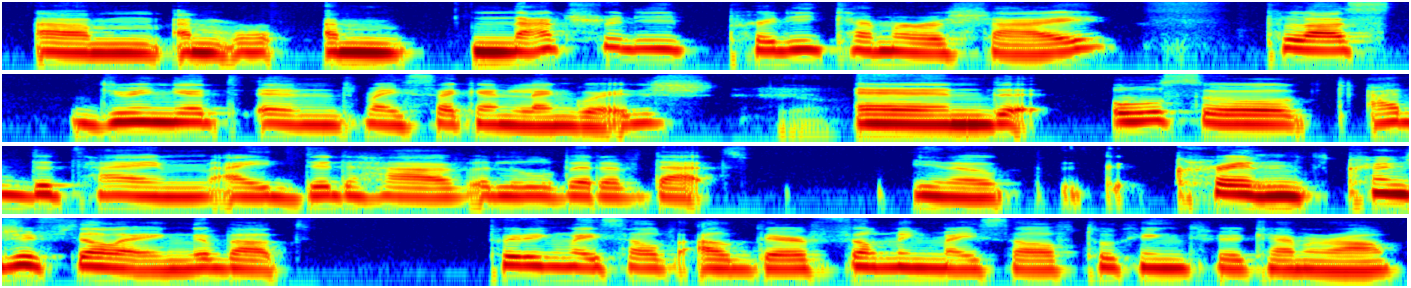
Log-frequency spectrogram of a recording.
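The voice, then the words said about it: Non-native English accent. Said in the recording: “you can probably hear from my accent, I'm not a native English speaker”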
